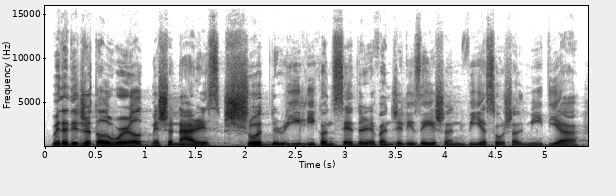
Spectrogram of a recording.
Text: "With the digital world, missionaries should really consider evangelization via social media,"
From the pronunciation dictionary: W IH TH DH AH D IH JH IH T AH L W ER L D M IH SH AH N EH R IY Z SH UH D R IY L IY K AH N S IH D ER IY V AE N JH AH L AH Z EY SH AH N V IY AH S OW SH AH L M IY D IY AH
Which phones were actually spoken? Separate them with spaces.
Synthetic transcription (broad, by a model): W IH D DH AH D IH JH IH T AH L W ER L D M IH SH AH N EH R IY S SH UH D R IY L IY K AH N S IH D ER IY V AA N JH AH L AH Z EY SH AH N V IY AH S OW SH AH L M IY D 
